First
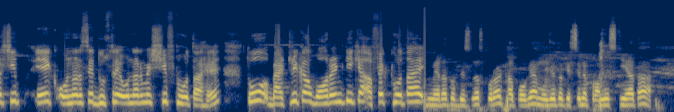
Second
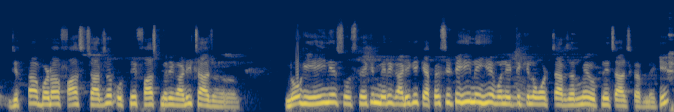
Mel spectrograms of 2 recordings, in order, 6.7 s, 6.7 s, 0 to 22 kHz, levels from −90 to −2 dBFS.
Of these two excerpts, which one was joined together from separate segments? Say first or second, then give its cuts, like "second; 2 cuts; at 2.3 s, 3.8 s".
first; 1 cut; at 4.3 s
